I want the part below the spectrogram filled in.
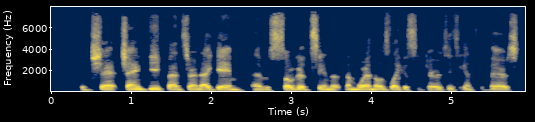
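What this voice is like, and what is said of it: Strained, worn-out voice. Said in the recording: “sorry for my voice too. I was at the Giants game the other day. ... That means you put your voice to work.”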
